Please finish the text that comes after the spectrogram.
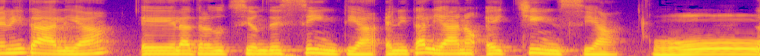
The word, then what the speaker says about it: Cinzia: Entonces, como aquí lo leen como se pronuncia, me llaman Cintia. Oh. Entonces, ¿Chi con CH? No, sin la H. Sin la H. Exacto. Lo que pasa es que se pronuncia así, pero se escribe así, Cintia.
